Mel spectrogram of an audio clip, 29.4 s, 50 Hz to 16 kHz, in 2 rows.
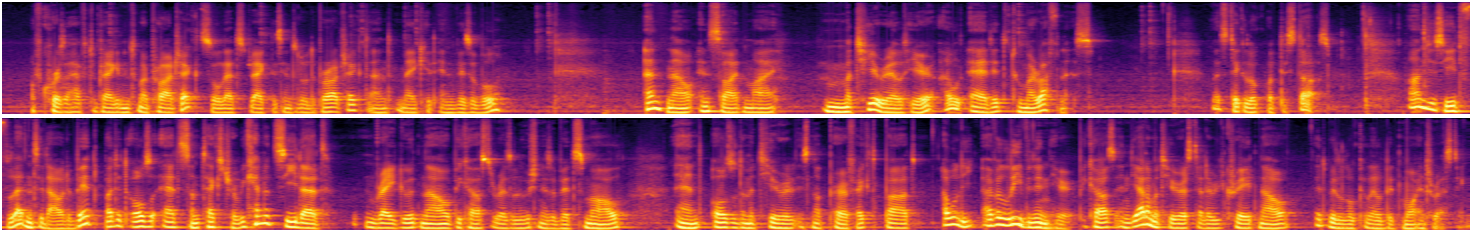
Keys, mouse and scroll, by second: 0.9-3.4 drag, 7.6 scroll down 1, 10.0 click, 11.4 click, 12.6 scroll up 1.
